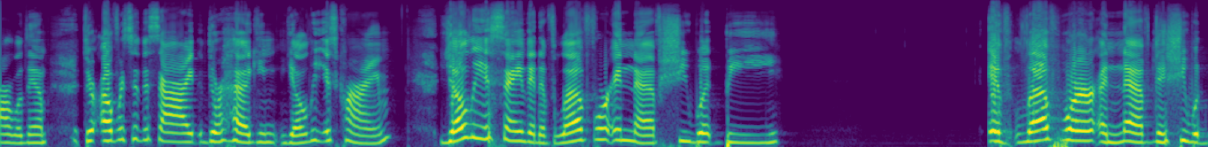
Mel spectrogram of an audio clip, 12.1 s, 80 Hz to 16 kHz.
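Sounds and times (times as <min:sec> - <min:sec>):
woman speaking: 0:00.0 - 0:07.8, 0:09.9 - 0:12.0.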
